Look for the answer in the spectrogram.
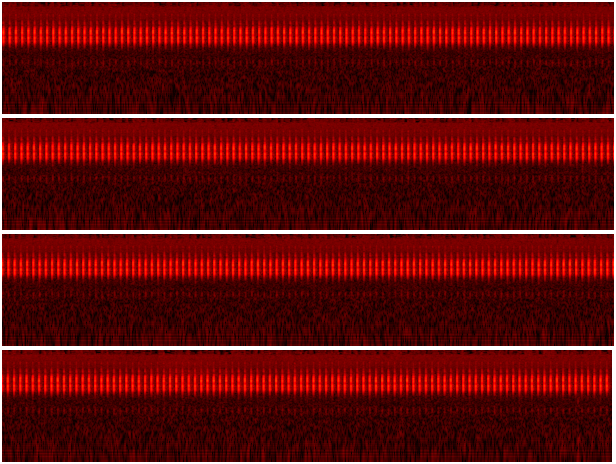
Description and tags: This is the sound of a broken musical greeting card that once played the song "The Best" written by Chapman and Knight, and sung by Tina Turner.
Upon opening, it now sounds like static.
